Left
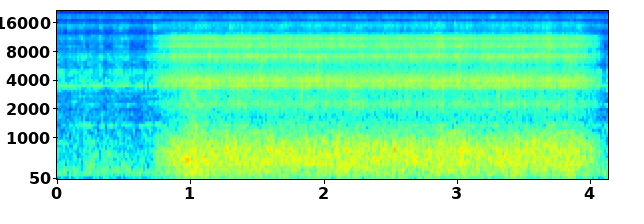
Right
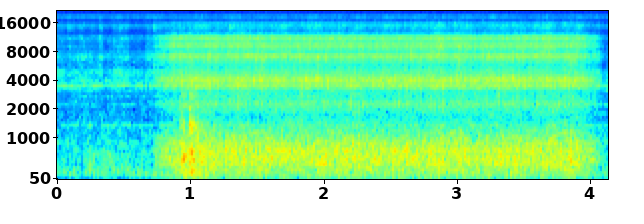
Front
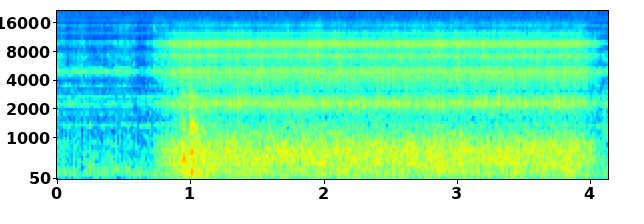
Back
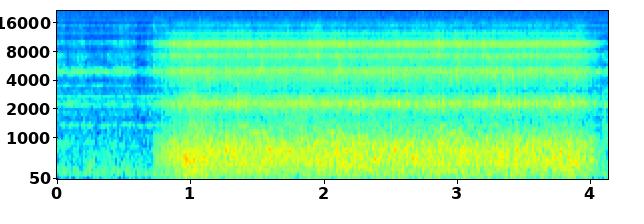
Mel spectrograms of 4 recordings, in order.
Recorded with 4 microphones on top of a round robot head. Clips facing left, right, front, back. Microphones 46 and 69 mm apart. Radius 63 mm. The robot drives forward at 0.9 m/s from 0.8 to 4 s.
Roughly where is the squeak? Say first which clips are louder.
Right 3 dB, front 2 dB; ahead right.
